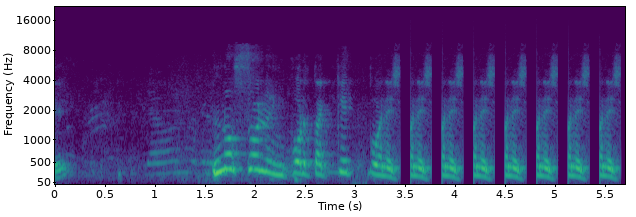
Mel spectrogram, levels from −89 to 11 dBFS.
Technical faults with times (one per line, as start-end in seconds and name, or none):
2.95-3.13 long network dropout
3.45-5.70 stutter with silent gaps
